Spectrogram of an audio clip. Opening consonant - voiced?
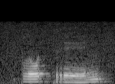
no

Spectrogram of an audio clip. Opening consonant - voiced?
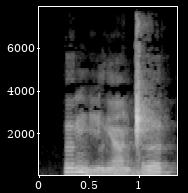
yes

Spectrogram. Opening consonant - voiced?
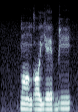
no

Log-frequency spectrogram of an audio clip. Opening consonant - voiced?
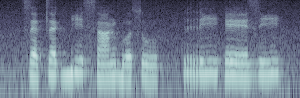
no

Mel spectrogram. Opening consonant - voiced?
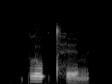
no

